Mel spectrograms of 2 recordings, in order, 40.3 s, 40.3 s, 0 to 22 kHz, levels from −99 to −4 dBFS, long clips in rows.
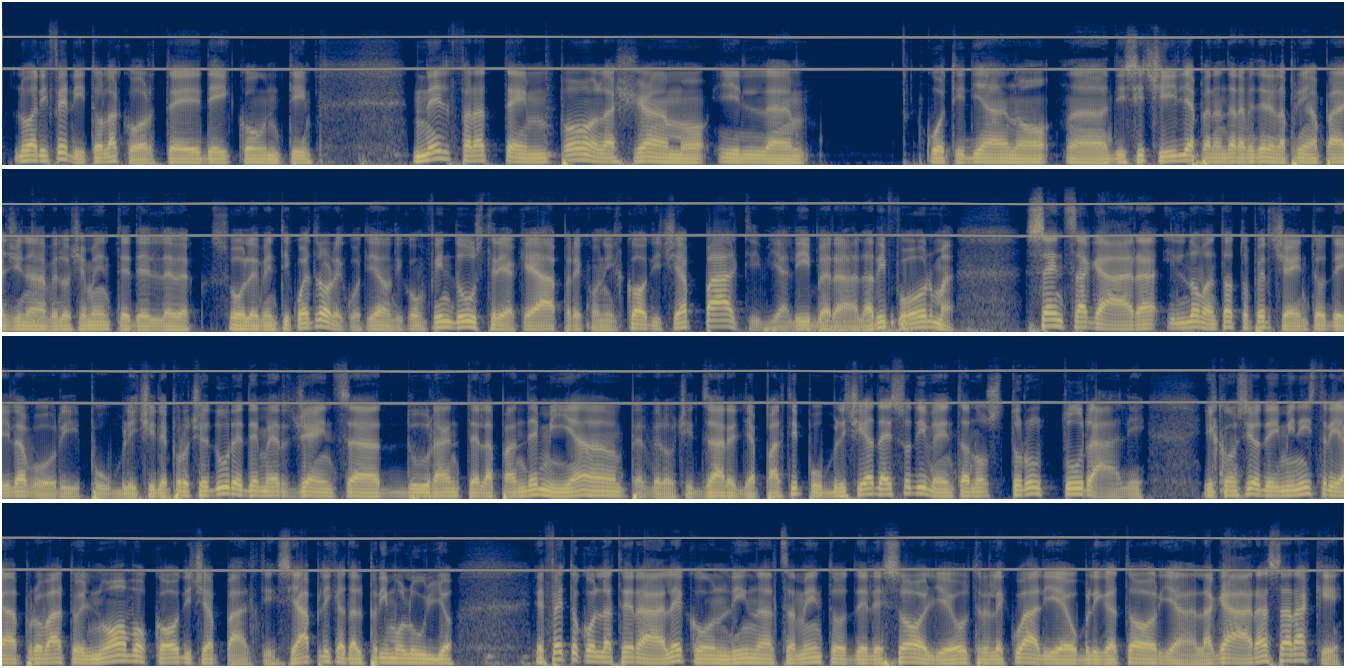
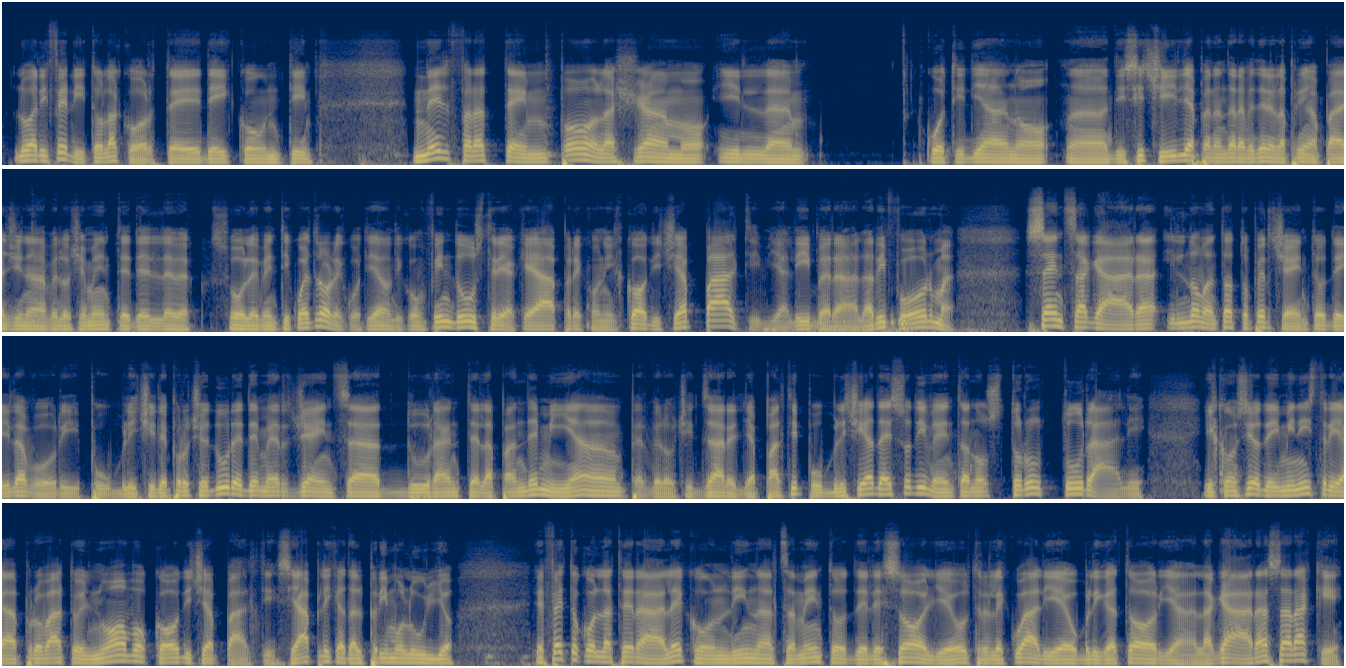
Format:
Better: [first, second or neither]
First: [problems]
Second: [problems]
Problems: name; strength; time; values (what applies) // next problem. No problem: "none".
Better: second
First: high-pitched whine; loud; throughout; 9 kHz, 6 dB below the speech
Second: none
